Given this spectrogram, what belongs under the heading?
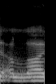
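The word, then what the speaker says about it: اللّٰه: हो तो लाम को पूर पढ़ेंगे जैसे य अल्लाह का लाम है इससे पहले जबर है नून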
